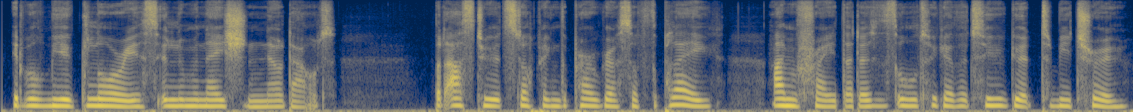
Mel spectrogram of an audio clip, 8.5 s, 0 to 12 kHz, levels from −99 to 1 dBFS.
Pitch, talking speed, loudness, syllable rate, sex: 190 Hz, 210 wpm, -17 LUFS, 5.8 syllables/s, female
